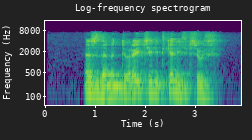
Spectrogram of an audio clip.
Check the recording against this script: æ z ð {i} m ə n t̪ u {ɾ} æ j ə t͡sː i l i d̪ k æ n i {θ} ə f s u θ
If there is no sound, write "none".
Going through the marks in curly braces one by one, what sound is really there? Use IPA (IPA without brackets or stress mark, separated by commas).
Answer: æ, ɾ, θ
